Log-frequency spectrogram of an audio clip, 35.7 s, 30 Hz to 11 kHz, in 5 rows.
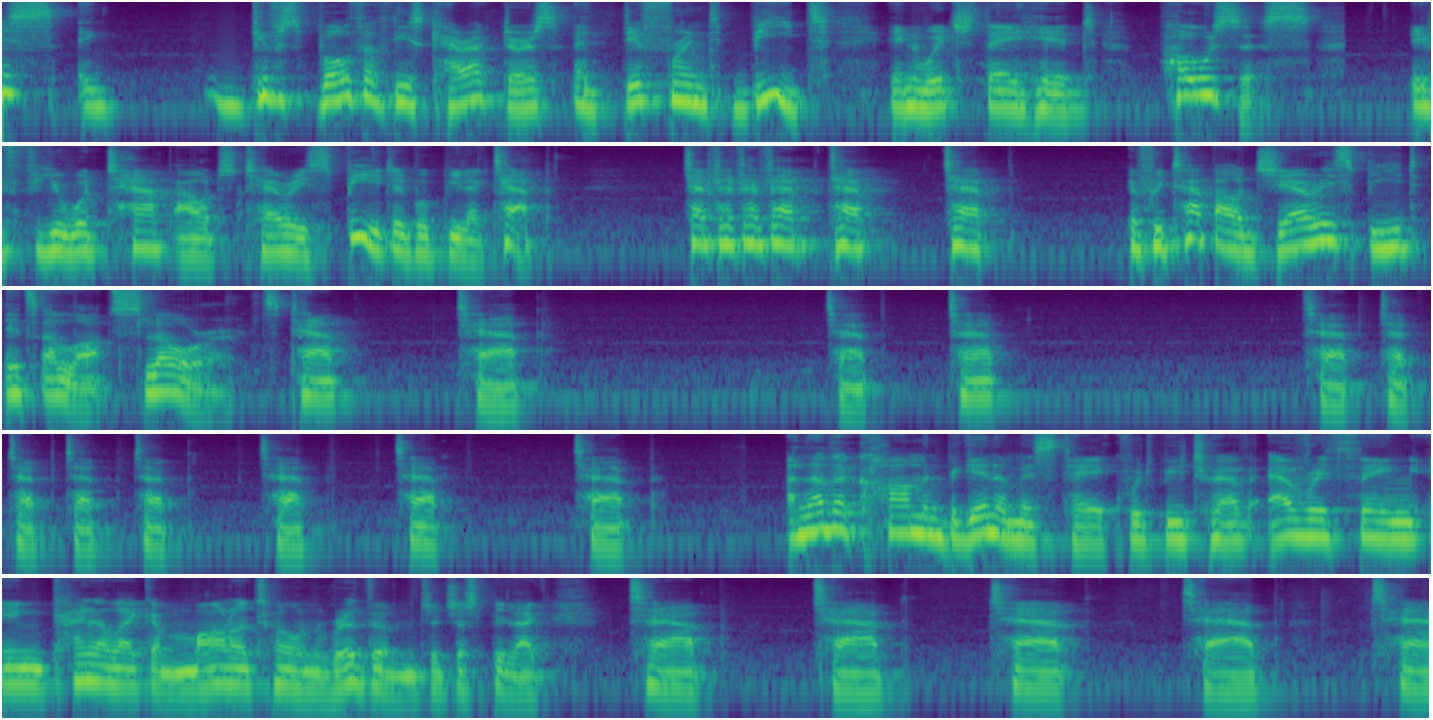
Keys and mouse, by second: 4.1-8.6 drag, 8.8 click, 12.7-14.8 drag, 15.3 click.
